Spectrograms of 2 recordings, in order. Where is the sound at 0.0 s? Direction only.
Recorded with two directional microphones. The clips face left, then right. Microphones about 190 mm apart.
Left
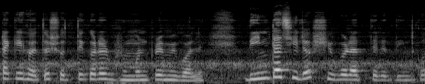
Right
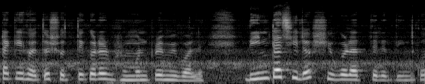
40° right (ahead or behind).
